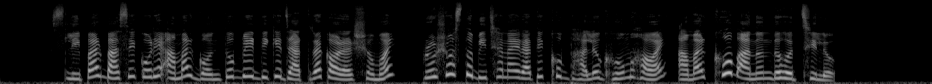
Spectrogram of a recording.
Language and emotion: Bengali, happy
